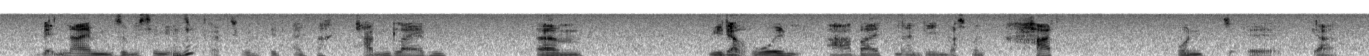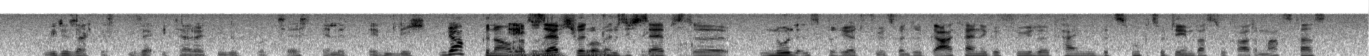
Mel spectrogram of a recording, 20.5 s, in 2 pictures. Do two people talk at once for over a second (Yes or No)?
Yes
